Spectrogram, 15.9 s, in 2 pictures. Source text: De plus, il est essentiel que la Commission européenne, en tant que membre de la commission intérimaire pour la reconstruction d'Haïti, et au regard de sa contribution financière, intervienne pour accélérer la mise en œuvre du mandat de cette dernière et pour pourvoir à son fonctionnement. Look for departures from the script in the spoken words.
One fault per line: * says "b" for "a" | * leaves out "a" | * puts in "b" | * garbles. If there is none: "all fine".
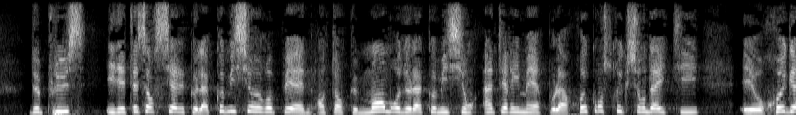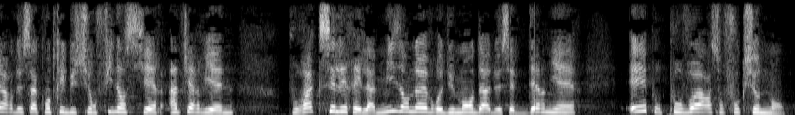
all fine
